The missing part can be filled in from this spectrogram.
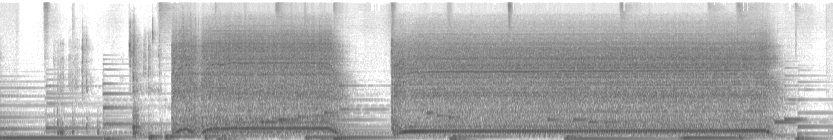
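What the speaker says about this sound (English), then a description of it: "add the cabbage and carrots to a food processor and pulse" A food processor chopping cabbage and carrots for dumpling filling runs in two steady whirring bursts, the second one longer, with a short pause between them and brief clunks at the start and end, loud and close with no speech.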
